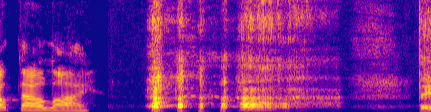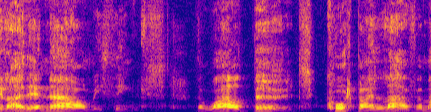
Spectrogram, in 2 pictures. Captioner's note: with a laugh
